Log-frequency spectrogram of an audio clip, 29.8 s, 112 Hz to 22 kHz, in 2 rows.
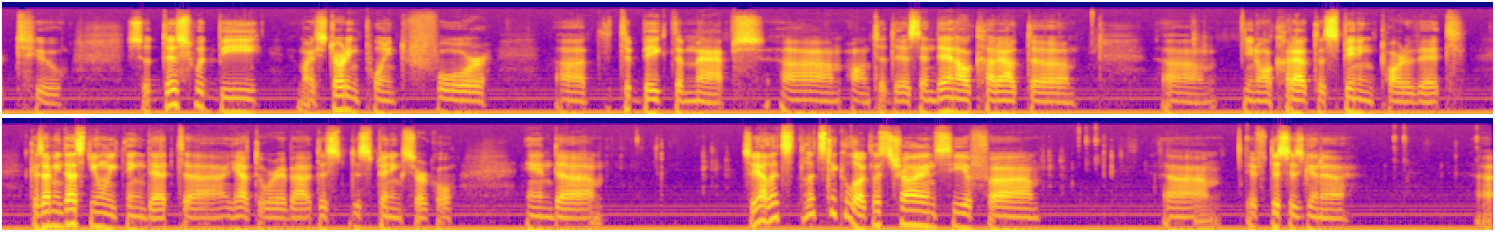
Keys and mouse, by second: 0.9 Tab, 11.9 1, 22.0 1, 25.3 2, 25.7-27.4 drag, 27.7-29.3 drag.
